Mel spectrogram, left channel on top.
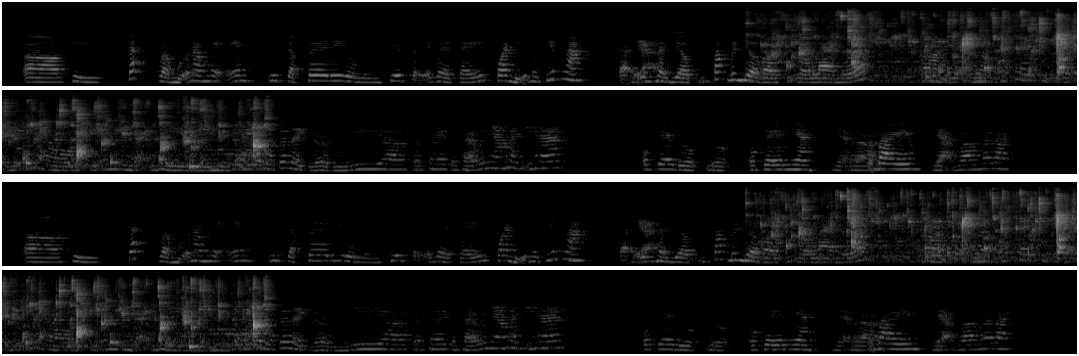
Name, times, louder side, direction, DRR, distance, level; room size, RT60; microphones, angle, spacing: voice 1, 0.2-1.0 1.3-5.9 6.2-8.7 17.1-18.9 19.4-19.9, left 5 dB, 70° left, 6 dB, 0.5 m, -50 dB
voice 2, 6.3-6.6 9.2-16.4 19.0-19.6 20.0-20.8, left 1 dB, 30° left, -1 dB, 0.7 m, -53 dB
sound 1, 7.4-13.4, right 2 dB, 20° right, 0.5 m, -40 dB
2.7 x 2.3 x 2.6 m, 0.30 s
head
